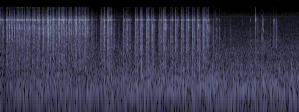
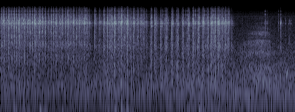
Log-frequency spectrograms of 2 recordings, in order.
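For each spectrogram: First: wooden toy train bogies rattling loosely. Second: toy train engine with loose plastic bogies rattling against wood.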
